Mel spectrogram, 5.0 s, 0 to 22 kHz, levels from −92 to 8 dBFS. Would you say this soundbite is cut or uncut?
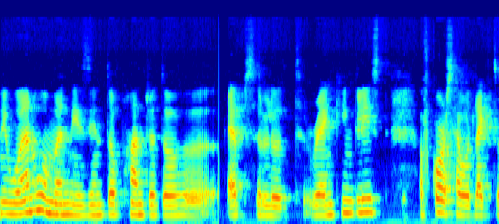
cut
